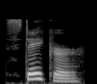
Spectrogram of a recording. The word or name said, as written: staker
